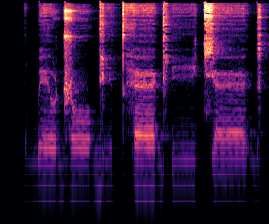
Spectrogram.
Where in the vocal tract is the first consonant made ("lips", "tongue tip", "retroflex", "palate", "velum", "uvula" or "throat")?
lips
